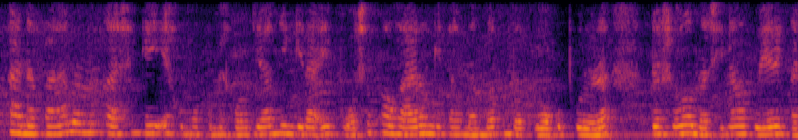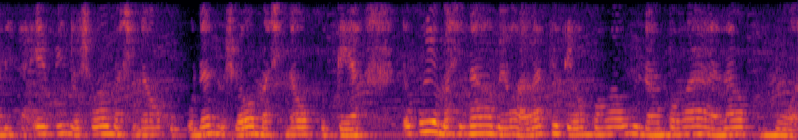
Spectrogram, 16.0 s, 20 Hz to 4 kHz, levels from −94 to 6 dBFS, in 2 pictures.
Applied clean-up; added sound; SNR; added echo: none; Microwave oven; 20 dB; reverberation time 0.3 s.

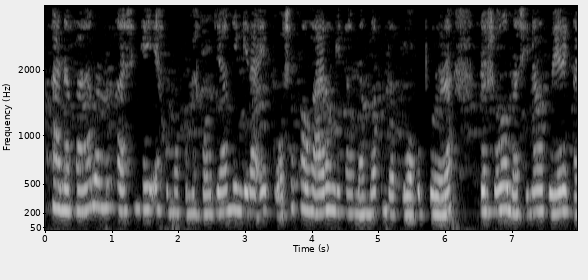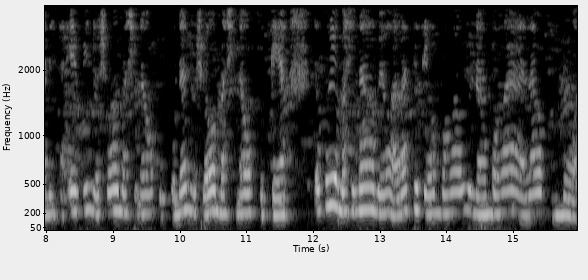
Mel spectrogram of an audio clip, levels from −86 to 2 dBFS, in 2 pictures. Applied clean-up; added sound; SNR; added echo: classical method WPE with log-MMSE.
